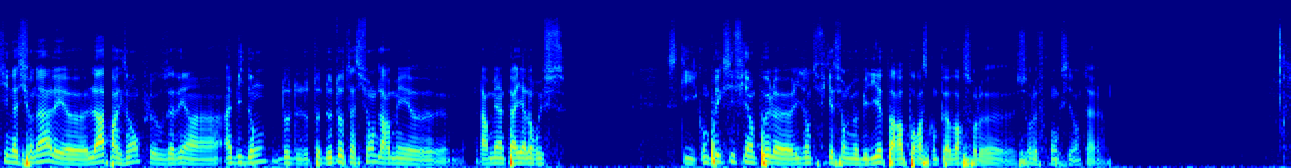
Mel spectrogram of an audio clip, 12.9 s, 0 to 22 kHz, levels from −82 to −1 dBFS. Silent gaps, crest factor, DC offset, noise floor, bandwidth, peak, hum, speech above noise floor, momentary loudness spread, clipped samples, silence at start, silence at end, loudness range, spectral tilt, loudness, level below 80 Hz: none; 26 dB; under 0.1%; -69 dBFS; 14.5 kHz; -8 dBFS; none; 35 dB; 17 LU; under 0.1%; 0 s; 0.05 s; 7 LU; -7.5 dB/octave; -35 LUFS; -54 dBFS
